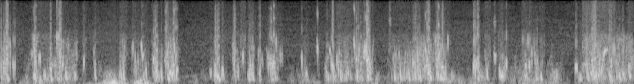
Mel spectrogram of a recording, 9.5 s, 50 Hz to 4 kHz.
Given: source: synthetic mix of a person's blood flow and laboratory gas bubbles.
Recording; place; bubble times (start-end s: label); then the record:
Doppler ultrasound of blood flow; precordium
0.00-0.27 s: bubbles
0.46-1.18 s: bubbles
1.23-1.30 s: bubbles
1.38-1.48 s: bubbles
1.78-1.91 s: bubbles
1.96-2.23 s: bubbles
2.27-2.71 s: bubbles
3.14-3.40 s: bubbles
3.48-4.25 s: bubbles
4.50-4.64 s: bubbles
4.73-4.80 s: bubbles
4.85-5.60 s: bubbles
5.81-6.76 s: bubbles
7.07-7.23 s: bubbles
7.27-7.36 s: bubbles
7.39-7.63 s: bubbles
7.81-8.17 s: bubbles
8.61-9.52 s: bubbles
From the record:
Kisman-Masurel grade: 444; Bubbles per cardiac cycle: continuous sound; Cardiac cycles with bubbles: 100%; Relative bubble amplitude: maximal (0.775 to 0.999); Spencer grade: 4 (maximum detectable bubble signal sounding continuously throughout systole and diastole of every cardiac period, and overriding the amplitude of the normal cardiac signals); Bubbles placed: only in the low amplitude regions of the cardiac cycle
